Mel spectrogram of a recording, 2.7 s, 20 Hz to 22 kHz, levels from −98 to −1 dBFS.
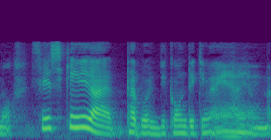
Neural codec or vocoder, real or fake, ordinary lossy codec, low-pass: codec, 16 kHz, 1 kbps, FunCodec, trained on LibriTTS, 50 frames a second; fake; none; 7.2 kHz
